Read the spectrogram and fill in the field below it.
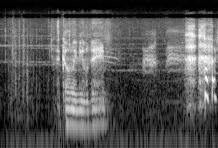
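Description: A young woman laughs softly nearby.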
